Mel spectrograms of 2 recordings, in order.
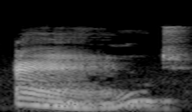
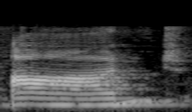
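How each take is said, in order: First: The vowel is a flat a sound. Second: The vowel is an open ah sound. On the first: The speaker calls it right. "it's and" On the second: The speaker calls it wrong. "not and"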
